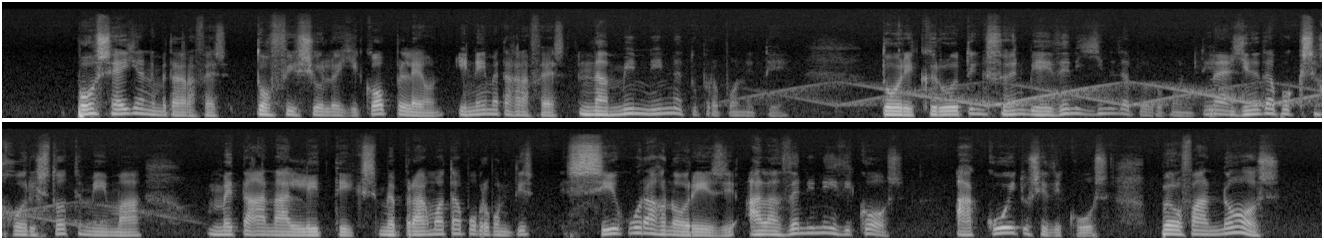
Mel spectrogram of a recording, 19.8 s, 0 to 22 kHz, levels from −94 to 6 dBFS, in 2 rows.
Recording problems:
hiss; faint; throughout; 30 dB below the speech
uneven, jittery; strongly; from 0.5 to 19 s
siren; noticeable; from 5.5 to 11 s; peak 10 dB below the speech

